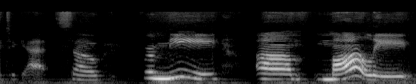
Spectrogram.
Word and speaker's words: Molly: So for me, Molly was about, okay, it rhymes with Polly, so it's a little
